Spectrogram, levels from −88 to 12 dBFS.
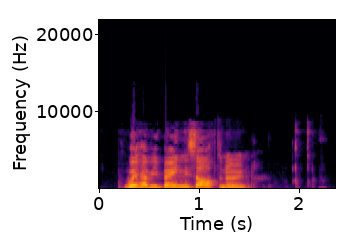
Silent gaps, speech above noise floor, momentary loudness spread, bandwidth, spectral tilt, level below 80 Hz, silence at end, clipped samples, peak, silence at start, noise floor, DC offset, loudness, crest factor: none; 33 dB; 8 LU; 9 kHz; -5 dB/octave; -54 dBFS; 0.85 s; under 0.1%; 0 dBFS; 0.25 s; -47 dBFS; under 0.1%; -15 LUFS; 16 dB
